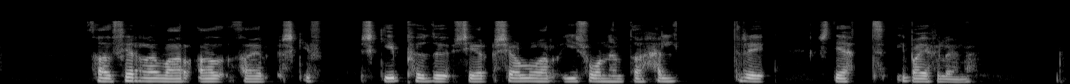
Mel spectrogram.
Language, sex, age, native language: Icelandic, male, 20-29, Icelandic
